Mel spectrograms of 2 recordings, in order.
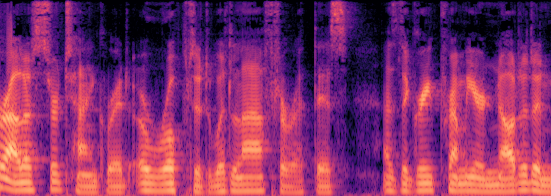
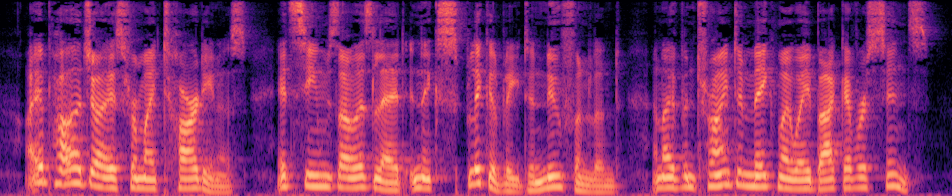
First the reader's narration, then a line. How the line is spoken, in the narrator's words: the Greek premier exclaimed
